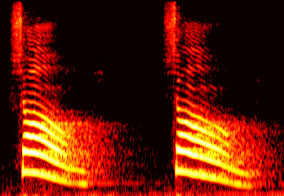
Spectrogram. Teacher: j'ai fermé les lèvres quand j'ai prononcé B.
